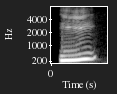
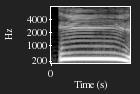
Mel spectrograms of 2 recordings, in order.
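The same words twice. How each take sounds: First: Brief ई, let go at once; a quick short ई. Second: ई held long and higher; long, raised vowel ई; drawn-out long ee. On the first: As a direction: say ई short, without stretching it. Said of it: "पढ़ते समय कम उच्चारण करते हैं". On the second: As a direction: stretch ई into a sustained "eee". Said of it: "उच्चारण खींच करके लगता है". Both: Shown as a demonstration.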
